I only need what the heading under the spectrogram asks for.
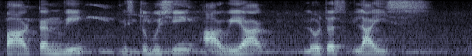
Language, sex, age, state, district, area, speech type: Telugu, male, 18-30, Telangana, Warangal, rural, spontaneous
